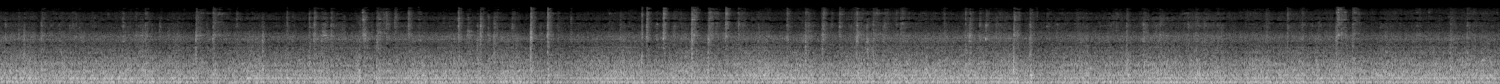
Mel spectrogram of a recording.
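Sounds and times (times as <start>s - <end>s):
ride-on train rumbling: 0.0s - 15.0s
wheels clicking and rattling: 0.0s - 15.0s.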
